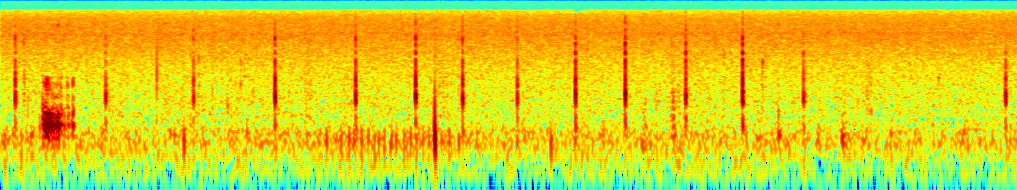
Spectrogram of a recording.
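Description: Quiet low gurgling with a brief louder growl and regular small clicks: ordinary hunger stomach growling (borborygmi).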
